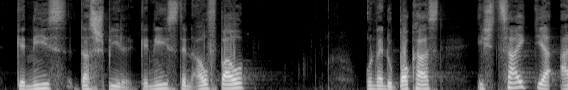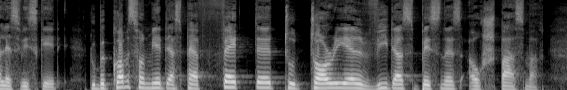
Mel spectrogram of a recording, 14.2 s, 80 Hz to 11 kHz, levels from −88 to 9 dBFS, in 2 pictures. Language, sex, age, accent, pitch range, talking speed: German, male, 40-59, German, 120-150 Hz, 130 wpm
